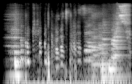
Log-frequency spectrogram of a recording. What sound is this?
think quik
weird, fx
